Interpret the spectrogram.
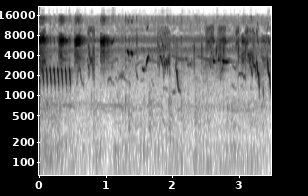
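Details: A flock of budgies chirping: a quick run of short high notes, then a tangle of warbled, twisting chirps from several birds at once.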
